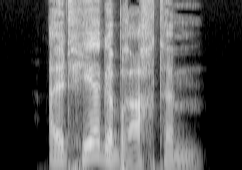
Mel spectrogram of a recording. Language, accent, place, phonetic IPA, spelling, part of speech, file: German, Germany, Berlin, [altˈheːɐ̯ɡəˌbʁaxtəm], althergebrachtem, adjective, De-althergebrachtem.ogg
- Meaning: strong dative masculine/neuter singular of althergebracht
